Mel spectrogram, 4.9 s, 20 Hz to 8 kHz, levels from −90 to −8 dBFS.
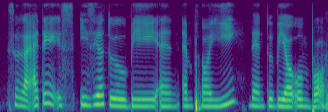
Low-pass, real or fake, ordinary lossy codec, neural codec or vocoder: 7.2 kHz; fake; none; codec, 16 kHz, 2 kbps, X-Codec, HuBERT features, trained on LibriSpeech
